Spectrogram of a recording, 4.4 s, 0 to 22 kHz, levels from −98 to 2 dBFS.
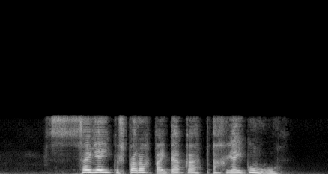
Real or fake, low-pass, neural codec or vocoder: fake; 7.2 kHz; codec, 16 kHz, 1.1 kbps, Voila-Tokenizer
